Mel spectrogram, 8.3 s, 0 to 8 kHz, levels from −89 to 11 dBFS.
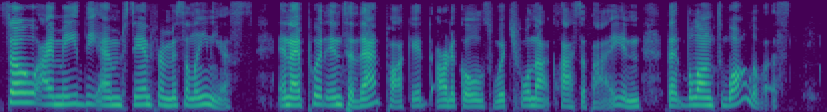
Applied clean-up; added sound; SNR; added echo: none; none; none; none.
